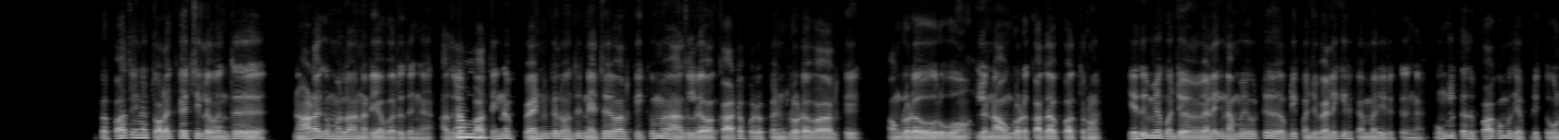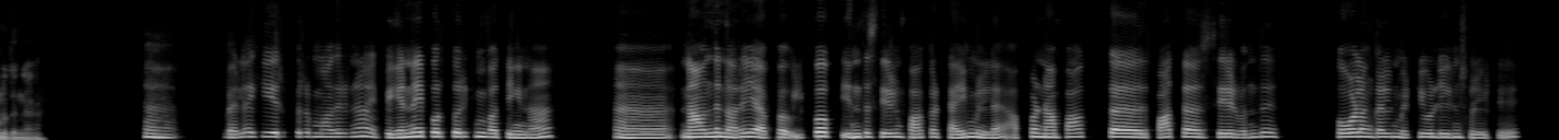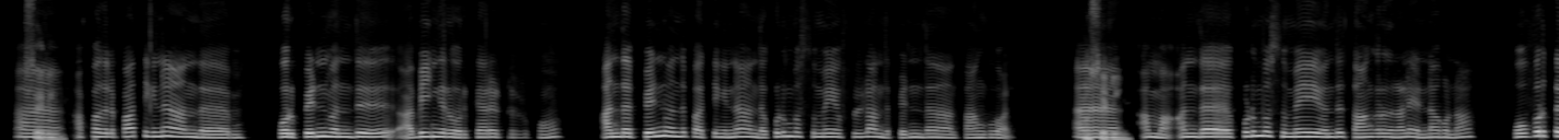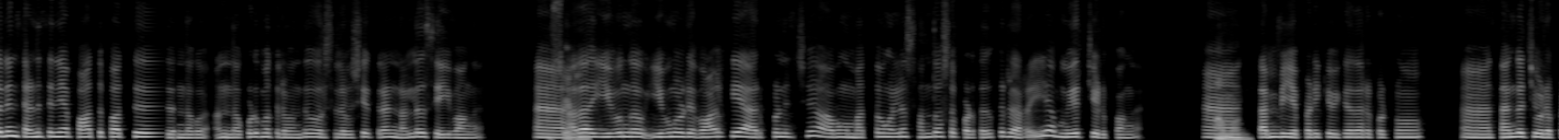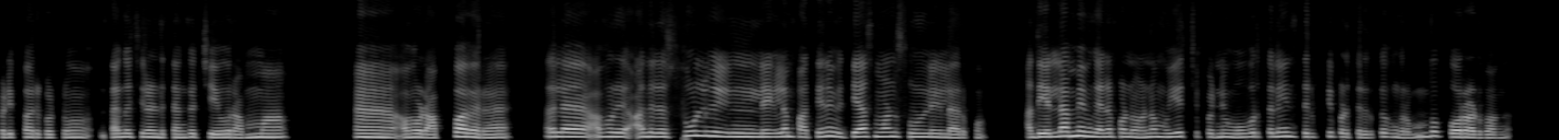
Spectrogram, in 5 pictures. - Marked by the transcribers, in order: other background noise; in English: "கேரக்டர்"; in English: "ஃபுல்லா"
- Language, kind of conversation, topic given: Tamil, podcast, நீங்கள் பார்க்கும் தொடர்கள் பெண்களை எப்படிப் பிரதிபலிக்கின்றன?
